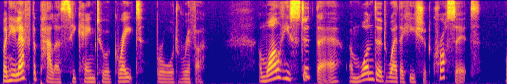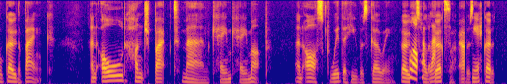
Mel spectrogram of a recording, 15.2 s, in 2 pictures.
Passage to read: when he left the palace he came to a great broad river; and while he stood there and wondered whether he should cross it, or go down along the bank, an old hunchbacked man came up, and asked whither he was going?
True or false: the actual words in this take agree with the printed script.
false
